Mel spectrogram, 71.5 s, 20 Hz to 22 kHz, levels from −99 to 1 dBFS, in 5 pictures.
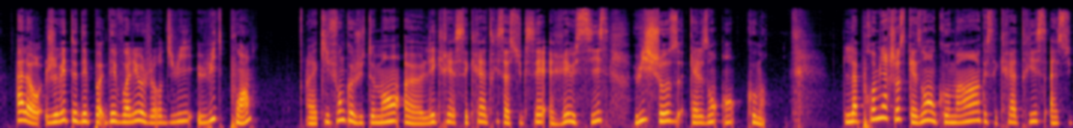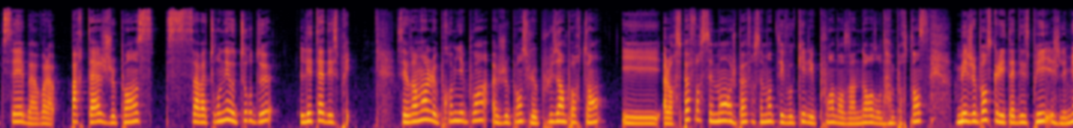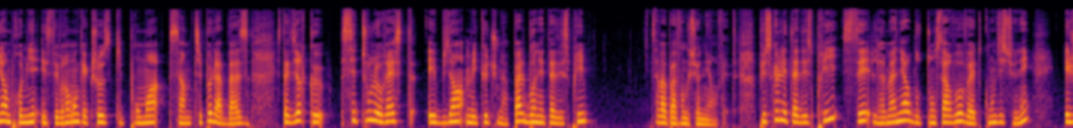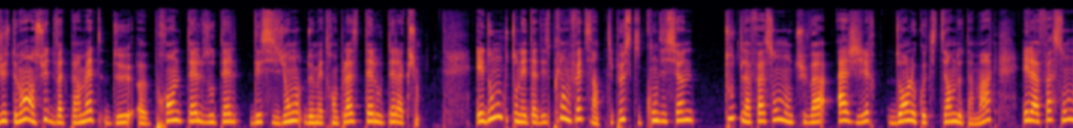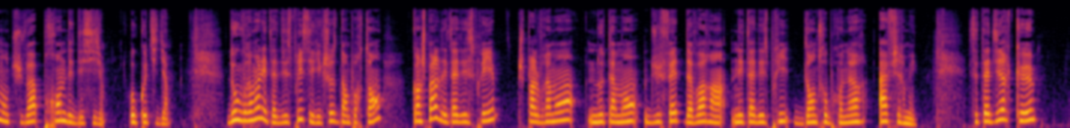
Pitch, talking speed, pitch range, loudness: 225 Hz, 190 wpm, 205-250 Hz, -19 LUFS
